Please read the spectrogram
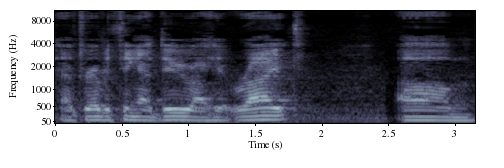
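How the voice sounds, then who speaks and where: This man's somewhat breathy voice comes through on a very clean recording with a silent background. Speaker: RC hobby shop staff. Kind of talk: tutorial. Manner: fast; casual, with fillers.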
